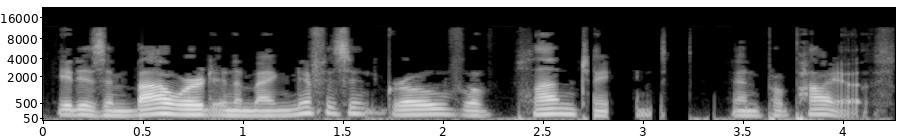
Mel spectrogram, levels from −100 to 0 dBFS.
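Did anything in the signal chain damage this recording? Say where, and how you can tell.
Yes: a digital broadcast dropout at the receiver. From 2.73 to 3.37 s the speech mutes in several short holes with 8 ms fades, totalling 360 ms of lost material. The clean mutes and lost content, rather than glitchy repeats, point to failed frames being silenced.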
